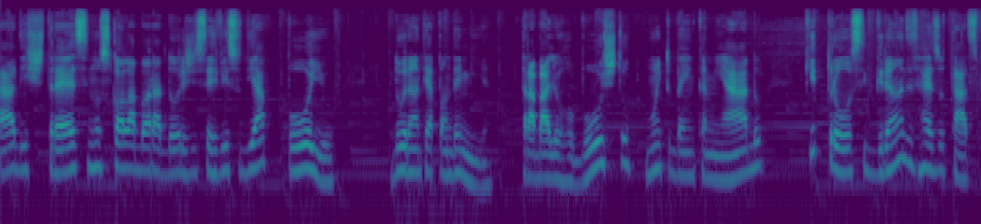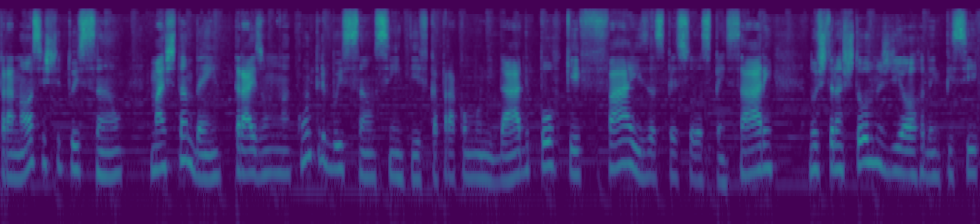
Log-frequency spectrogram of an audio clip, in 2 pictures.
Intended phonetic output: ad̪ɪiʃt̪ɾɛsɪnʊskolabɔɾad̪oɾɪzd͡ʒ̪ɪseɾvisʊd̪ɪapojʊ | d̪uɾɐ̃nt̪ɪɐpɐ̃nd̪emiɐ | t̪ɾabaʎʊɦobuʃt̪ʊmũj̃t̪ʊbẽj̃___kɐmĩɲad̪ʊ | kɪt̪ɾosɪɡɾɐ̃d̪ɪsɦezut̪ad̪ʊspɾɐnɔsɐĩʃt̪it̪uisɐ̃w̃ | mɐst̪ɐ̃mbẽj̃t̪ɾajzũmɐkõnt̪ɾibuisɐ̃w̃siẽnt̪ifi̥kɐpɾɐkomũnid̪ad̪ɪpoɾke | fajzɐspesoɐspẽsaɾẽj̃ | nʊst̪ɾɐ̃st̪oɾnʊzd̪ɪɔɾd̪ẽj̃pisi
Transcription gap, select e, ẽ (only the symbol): ẽ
